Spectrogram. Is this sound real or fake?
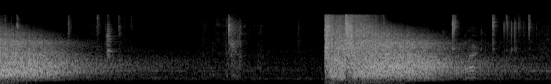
real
